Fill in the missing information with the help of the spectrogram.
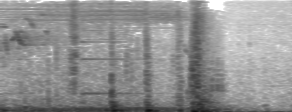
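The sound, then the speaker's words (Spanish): A car door opens with a few soft clicks and rattles as someone gets out of a car parked in front of a house, then shuts with a solid, louder thunk over a low engine-like rumble, followed by quiet. “Baja del coche.”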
